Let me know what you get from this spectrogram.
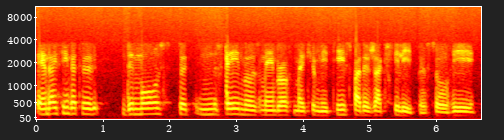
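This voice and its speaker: Portuguese-accented guy in his forties on a phone line, average pitch, stop-start radio interview talk. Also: steady tone. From family from Portugal. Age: 40s. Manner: halting, many fillers and restarts. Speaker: priest guest and author. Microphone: phone call into studio.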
